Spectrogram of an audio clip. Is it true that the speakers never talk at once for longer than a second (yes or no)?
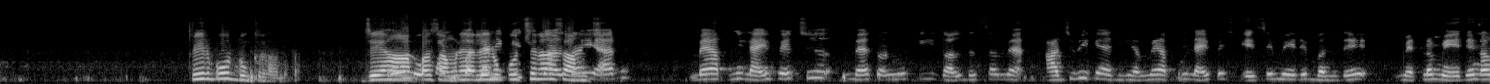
no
